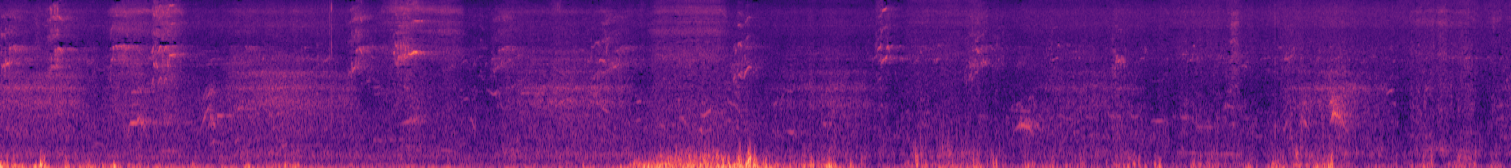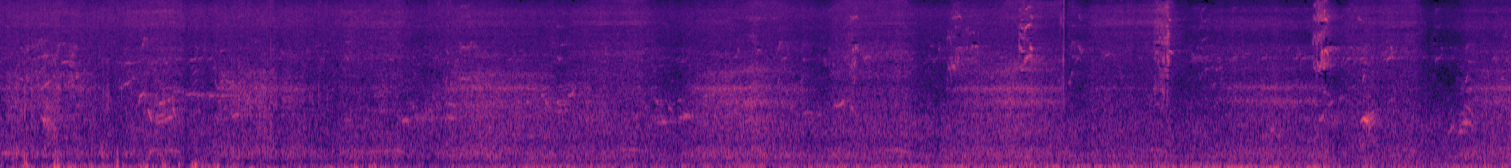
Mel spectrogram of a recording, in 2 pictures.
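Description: A flock of corellas foraging on the ground, giving scattered short calls. A low rumble rises about six seconds in and fades by eight.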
